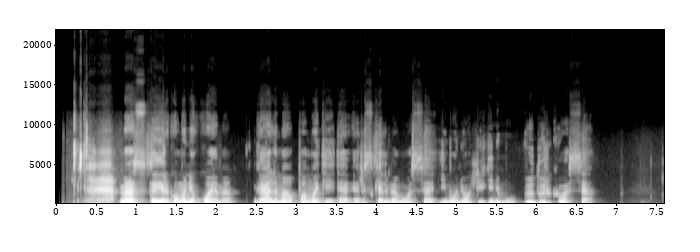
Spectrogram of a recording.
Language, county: Lithuanian, Vilnius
